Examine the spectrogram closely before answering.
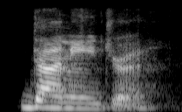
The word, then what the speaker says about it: Donidra: Is it Denidra or Donidra? Donidra.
